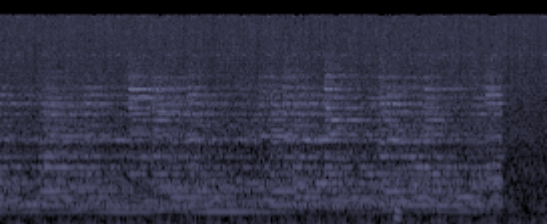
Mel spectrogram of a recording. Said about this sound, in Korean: 들리세요? 이렇게 칩니다. 거리가 그냥 종소리로 가득해요. 막 떠나가라고 칩니다. 그래도 아무 말 하지 않습니다.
